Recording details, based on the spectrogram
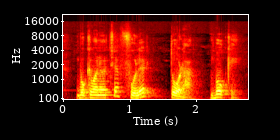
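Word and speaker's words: bouquet: মানে হচ্ছে ফুলের তোরা বোকে বোকে স্পেলিং হচ্ছে বি ও ইউ কিউ ইউ ই T pronunciation টা কিন্তু পুরো বোকে বি ও ইউ কিউ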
